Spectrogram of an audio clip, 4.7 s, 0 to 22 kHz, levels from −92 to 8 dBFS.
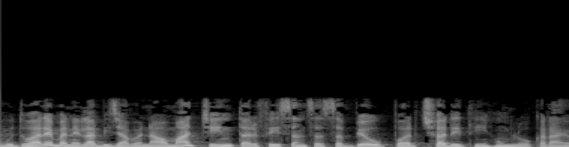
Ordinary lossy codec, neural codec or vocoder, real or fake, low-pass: none; none; real; 7.2 kHz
